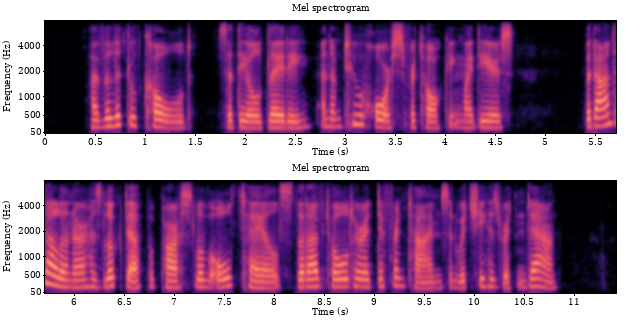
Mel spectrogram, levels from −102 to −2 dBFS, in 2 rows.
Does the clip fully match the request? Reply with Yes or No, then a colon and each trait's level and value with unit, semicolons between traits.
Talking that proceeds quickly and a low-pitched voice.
No: fast, 210 wpm; high, 190 Hz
